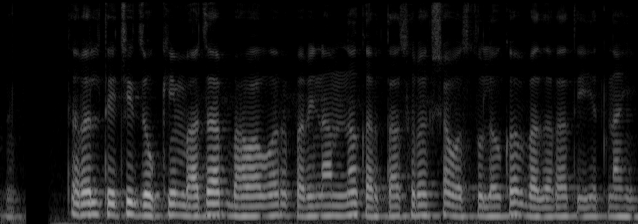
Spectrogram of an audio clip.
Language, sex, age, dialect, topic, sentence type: Marathi, male, 25-30, Southern Konkan, banking, statement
